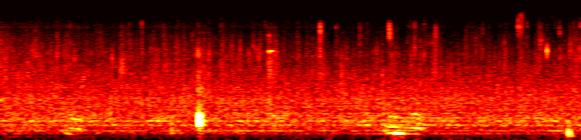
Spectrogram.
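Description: Spaghetti and bacon sizzling in a stainless steel pot on low heat: a steady frying hiss with small crackling pops, and one sharp knock about two seconds in.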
